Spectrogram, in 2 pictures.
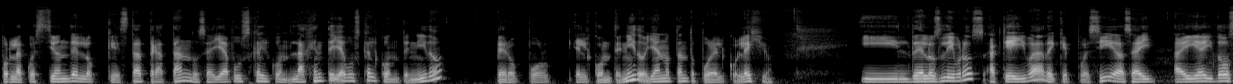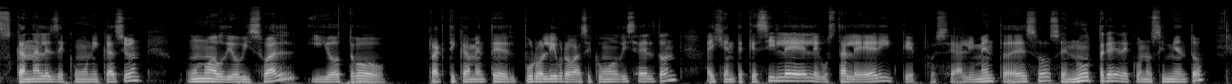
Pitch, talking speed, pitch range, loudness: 125 Hz, 195 wpm, 115-140 Hz, -25 LUFS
